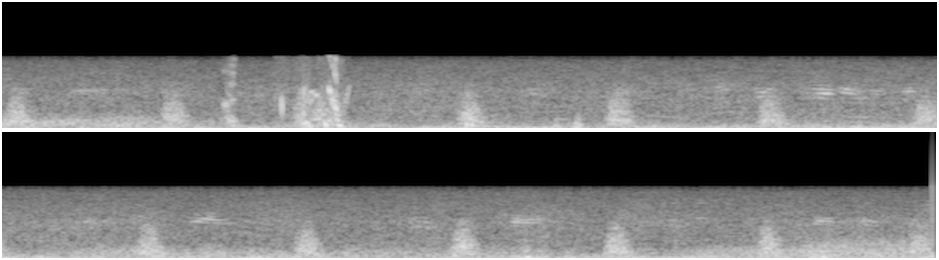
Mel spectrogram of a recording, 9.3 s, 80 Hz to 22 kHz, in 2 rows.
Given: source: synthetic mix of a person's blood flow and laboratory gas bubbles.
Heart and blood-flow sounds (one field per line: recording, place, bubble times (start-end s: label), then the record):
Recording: Doppler ultrasound of blood flow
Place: subclavian vein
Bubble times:
1.11-1.21 s: bubbles
1.38-1.76 s: bubbles
From the record:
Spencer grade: 1 (occasional bubble signal discernible with the cardiac motion signal, with majority of cardiac periods free of bubbles)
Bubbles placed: anywhere in the cardiac cycle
